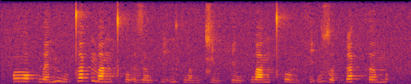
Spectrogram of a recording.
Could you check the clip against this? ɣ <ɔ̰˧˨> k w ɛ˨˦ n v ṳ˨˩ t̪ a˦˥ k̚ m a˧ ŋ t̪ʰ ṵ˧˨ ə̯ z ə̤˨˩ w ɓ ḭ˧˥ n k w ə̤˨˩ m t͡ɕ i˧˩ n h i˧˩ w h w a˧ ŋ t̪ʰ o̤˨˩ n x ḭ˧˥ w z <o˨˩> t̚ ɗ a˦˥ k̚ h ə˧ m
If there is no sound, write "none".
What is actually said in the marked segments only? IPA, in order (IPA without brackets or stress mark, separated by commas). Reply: ɔ˧, o˨˩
